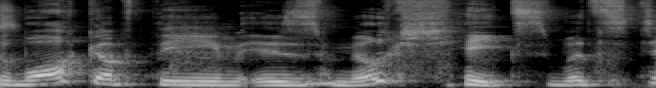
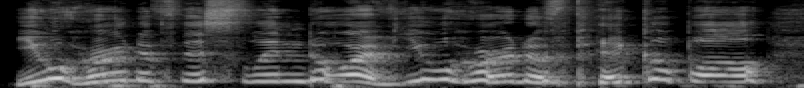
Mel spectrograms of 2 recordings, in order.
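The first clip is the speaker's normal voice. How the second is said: high-pitched mascot demanding an answer; incredulous question; 12 semitones higher than usual. Acted. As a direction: ask a teammate in high, put-on disbelief. Mascot asks Lindor in disbelief.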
